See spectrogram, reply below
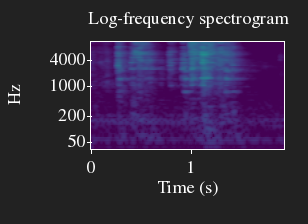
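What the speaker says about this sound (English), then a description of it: "use this just to mix it together to make sure we get all that salt and baking soda everywhere" Dry cookie ingredients, salt and baking soda, are stirred together in a bowl with a utensil, giving two quick bursts of scraping and clinking, soft and close.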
